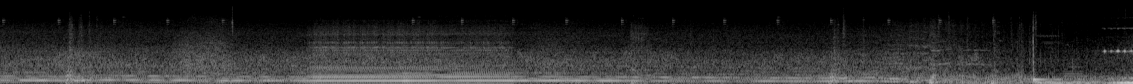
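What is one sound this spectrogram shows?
A motorcycle engine roars at high speed and then winds down.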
